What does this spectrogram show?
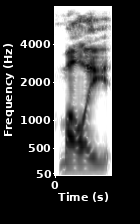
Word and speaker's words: Mahle: And you guys know Molly is spelled Mahle.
